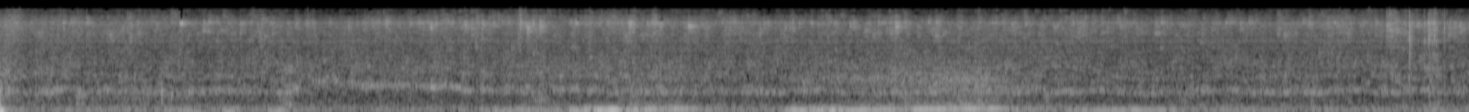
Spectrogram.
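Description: Near silence: room tone, with a faint low hum in the middle and a single soft click about two seconds in.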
